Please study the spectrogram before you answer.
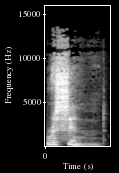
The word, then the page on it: rescind: British English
